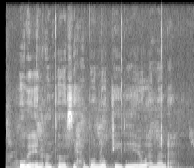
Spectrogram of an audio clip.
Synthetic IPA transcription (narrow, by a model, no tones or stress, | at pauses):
hʊβɪʔɪnʕʊnt̪ʰɐðɐsɪħɑbɔːnlɔːkʰɛjðɪjɛjɔːʔɐ̰maːnʔɐ̰h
